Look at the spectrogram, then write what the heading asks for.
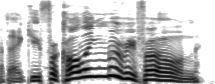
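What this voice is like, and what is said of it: Moviefone announcer voice impression. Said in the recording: “lapsing into the movie phone voice”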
